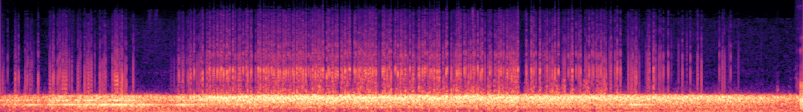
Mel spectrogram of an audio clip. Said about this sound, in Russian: Ну, на самом деле, здесь большая часть звуков, это вот этот вот скрежет, который вы слышали, это звук работы самого марсохода, но он записал «Марсианский ветер»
